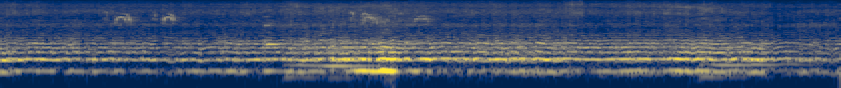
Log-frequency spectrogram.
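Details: Buzzing of honey bees mingled with wasps, an even multi-toned drone, with one insect passing close just before the midpoint for a short louder burst.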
